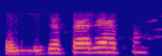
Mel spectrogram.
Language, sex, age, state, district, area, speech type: Odia, female, 60+, Odisha, Gajapati, rural, conversation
